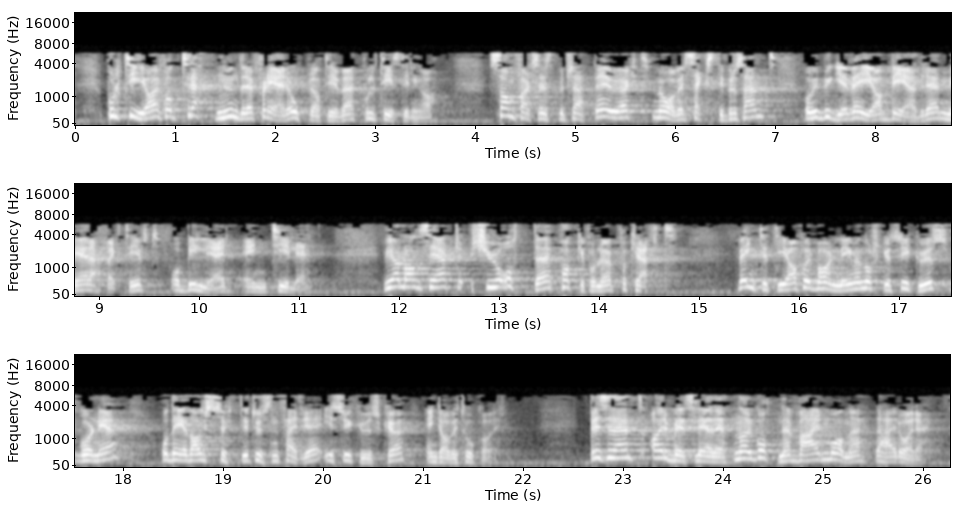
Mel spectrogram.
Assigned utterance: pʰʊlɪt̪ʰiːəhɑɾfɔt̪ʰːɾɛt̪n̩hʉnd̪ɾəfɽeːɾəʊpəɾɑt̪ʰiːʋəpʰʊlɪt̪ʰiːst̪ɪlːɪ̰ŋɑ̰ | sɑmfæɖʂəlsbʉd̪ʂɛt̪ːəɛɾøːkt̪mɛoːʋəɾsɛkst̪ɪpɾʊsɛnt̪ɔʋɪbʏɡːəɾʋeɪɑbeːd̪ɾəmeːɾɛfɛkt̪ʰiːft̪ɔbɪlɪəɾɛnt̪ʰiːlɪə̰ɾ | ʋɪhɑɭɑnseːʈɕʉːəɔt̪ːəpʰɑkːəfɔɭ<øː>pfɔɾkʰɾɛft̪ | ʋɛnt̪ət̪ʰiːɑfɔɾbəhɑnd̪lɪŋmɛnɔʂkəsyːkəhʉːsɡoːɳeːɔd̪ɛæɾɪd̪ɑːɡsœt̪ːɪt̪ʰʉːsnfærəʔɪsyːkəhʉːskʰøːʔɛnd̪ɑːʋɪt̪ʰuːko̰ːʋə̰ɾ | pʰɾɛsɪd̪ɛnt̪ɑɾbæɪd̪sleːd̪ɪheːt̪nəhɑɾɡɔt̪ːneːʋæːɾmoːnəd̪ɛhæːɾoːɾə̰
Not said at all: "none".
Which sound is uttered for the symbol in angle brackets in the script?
øː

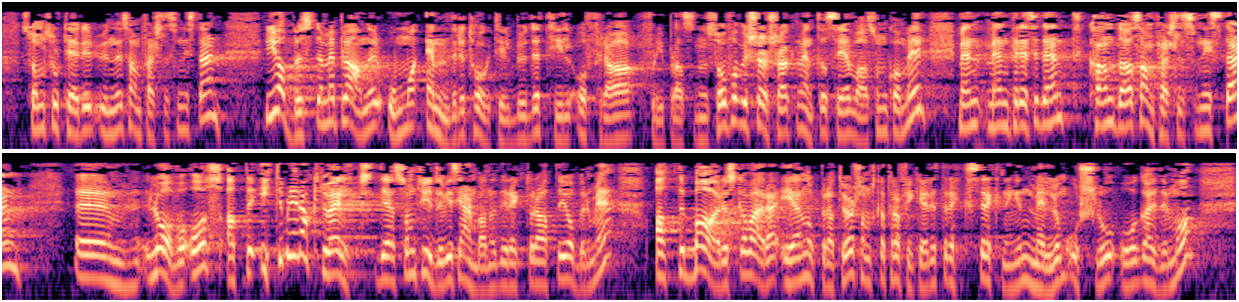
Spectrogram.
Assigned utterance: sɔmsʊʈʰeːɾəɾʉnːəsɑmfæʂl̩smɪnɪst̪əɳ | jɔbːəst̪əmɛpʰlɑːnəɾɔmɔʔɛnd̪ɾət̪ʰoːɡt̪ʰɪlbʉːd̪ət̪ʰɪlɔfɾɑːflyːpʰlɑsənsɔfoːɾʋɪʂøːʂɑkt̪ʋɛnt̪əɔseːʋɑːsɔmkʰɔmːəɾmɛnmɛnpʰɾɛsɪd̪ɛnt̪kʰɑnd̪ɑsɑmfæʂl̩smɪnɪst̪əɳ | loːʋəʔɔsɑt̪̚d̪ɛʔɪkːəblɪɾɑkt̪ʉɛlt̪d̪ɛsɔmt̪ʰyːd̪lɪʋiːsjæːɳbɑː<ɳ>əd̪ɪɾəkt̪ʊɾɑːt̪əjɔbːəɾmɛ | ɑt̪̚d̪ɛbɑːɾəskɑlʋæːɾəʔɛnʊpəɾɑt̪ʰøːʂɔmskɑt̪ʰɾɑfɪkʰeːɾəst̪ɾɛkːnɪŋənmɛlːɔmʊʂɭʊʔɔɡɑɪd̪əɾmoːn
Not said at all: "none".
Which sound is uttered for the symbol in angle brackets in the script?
n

